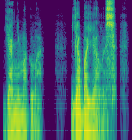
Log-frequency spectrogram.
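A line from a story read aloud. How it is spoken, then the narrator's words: Barely audible. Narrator (Russian): еле слышно произнесла Олеся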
